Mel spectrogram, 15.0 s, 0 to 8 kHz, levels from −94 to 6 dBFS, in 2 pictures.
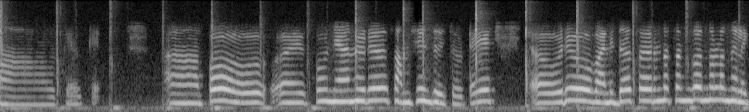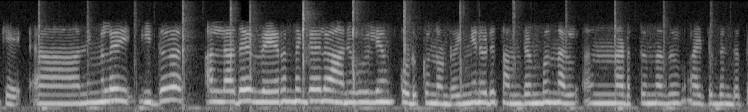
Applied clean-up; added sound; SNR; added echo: none; Hands; 17 dB; none.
